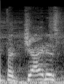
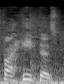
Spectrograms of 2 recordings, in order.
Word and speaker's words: fajitas: yeah I would like to have 6,000 chicken fitas please I'm sorry what was that 6,000 chicken fitis and a sage MC biscuit please it's pronounced fajitas peeps unfortunately Lois is given the welfare check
